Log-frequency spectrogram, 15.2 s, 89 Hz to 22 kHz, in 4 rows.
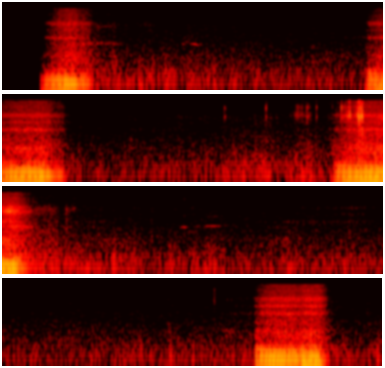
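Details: Adult woman (mum) snoring loudly: four loud, low rumbling snores, each about a second long, roughly 3–4 seconds apart in a quiet room; loud snoring.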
